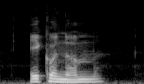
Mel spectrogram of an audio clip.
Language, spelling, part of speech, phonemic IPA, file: French, économe, adjective / noun, /e.kɔ.nɔm/, Fr-économe.ogg
- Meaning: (adjective) penny-wise; thrifty; economical; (noun) 1. bursar (treasurer of a university, college or school) 2. vegetable peeler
